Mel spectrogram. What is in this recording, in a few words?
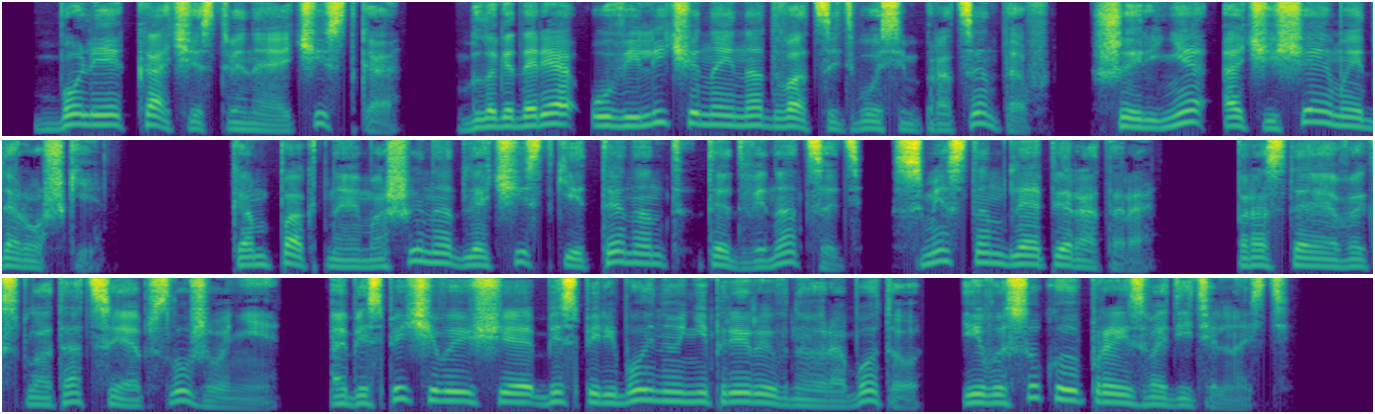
Russian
